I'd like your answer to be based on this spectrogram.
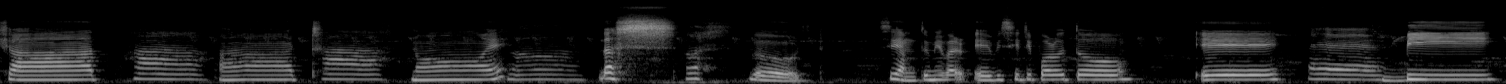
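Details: Young boy with a cochlear implant in speech therapy practice, who can now repeat words after his mother and write; speech of a child with a cochlear implant.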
